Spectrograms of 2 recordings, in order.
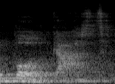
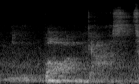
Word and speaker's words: podcast: inventaron el tipo el podcast pod cast hay que pronunciarlo así podcast Qué es es un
